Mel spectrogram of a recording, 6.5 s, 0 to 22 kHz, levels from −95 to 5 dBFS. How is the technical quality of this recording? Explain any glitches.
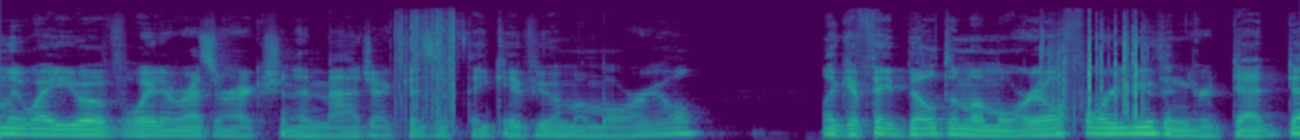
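The speech is marred by two bursts of cable scratch noise, from 1.95 to 2.27 s at about 10 dB below the speech, and from 5.20 to 5.75 s at roughly the speech's own level. Both are dense, uneven scratching, likely from a worn connector whose contact resistance fluctuated as it moved.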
